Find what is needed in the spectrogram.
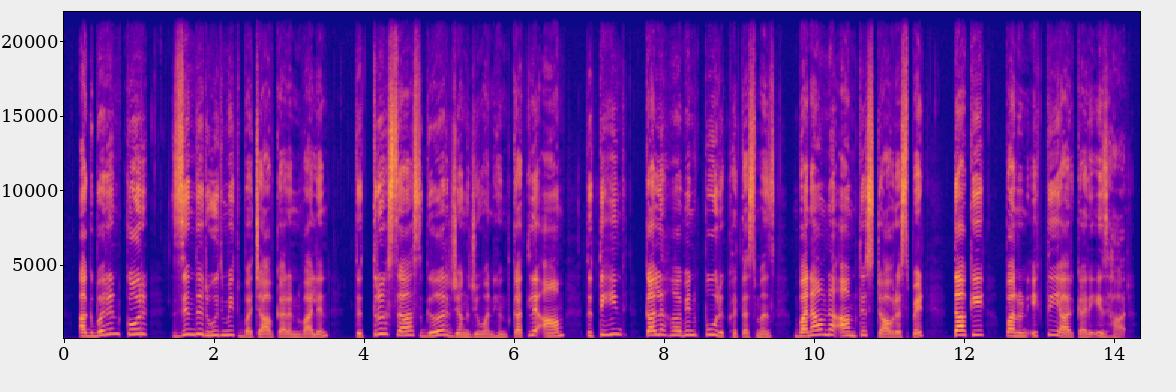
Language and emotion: Kashmiri, neutral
